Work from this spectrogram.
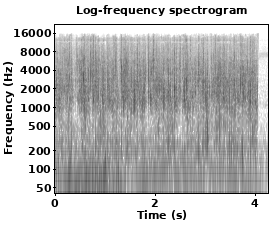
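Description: Water from a garden hose rushes through drip irrigation tubing with a steady, close splashing flow that cuts off abruptly at the end.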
